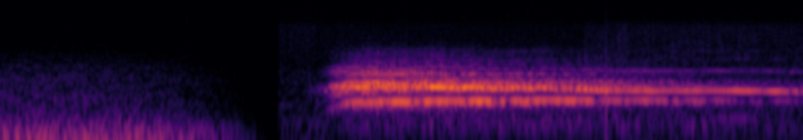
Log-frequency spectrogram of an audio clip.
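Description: A low outdoor rumble cuts off about a second in. After a brief silence, a long drawn-out howl with several held pitches starts, rising slightly at first, then holding steady and fading near the end: a werewolf-style howl sound effect.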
